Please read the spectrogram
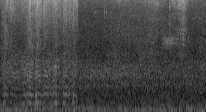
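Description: A flying insect buzzing close to the microphone for under a second near the start, over a steady low rumble.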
